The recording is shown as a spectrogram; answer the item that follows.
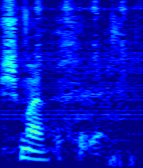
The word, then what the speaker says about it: Shmuel: It's my own name, Shmuel.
